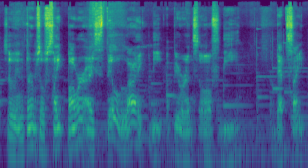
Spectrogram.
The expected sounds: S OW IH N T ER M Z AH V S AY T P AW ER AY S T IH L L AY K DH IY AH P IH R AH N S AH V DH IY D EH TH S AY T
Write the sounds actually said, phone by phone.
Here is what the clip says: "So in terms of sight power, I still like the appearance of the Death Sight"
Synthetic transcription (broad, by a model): S OW IH N T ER M S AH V S AY T P AW ER AY S T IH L L AY K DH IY AH P IH R AH N S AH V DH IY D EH T S AY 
